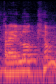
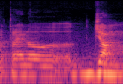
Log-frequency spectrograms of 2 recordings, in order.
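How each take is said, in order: First: The ending is a clear 'kyam' sound. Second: The ending is not a clear 'kyam' sound. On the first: The speaker calls it right. "that's how you're supposed to pronounce it" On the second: The speaker calls it wrong. "or whatever"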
